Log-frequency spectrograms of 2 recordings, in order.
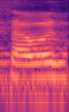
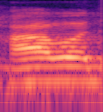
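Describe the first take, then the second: First: The word begins with an s sound. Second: The word begins with an h sound. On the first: The speaker calls it wrong. "સાવજ ગરજે હારું ન લાગે" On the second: The speaker calls it right. "ઈ હાવજ જ હારે"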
